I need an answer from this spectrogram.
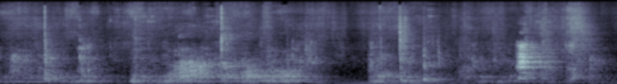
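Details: German Rottweiler pups, three siblings playing hard, give short grumbling growls broken by a few sharp yaps and a sudden louder bark near the end, with gaps of quiet between outbursts.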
